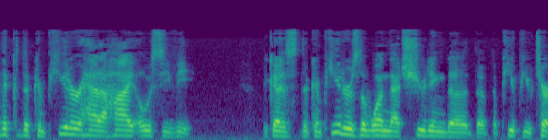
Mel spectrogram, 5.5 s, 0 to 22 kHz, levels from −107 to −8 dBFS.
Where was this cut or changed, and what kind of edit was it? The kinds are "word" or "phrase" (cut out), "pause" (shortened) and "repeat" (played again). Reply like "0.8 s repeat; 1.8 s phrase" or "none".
none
